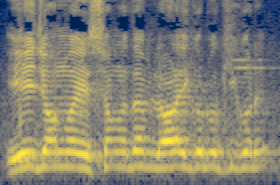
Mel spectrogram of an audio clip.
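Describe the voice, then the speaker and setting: A man's voice: sits high, level tone, fast, fairly bright tone. A man voicing a frightened king of the gods in despair. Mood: panicked. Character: panicked male king of the gods.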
